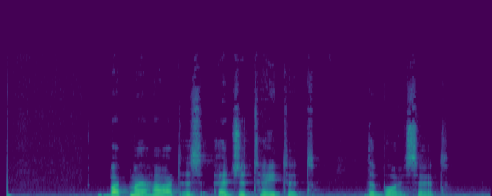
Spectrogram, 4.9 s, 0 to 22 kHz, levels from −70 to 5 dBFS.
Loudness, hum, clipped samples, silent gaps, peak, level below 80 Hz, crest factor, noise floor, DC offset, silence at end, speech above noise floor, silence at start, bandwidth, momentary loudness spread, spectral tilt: -28 LUFS; none; under 0.1%; none; -6 dBFS; -50 dBFS; 24 dB; -51 dBFS; under 0.1%; 0 s; 24 dB; 0.1 s; 16 kHz; 22 LU; -5.5 dB/octave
